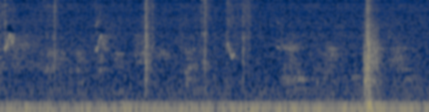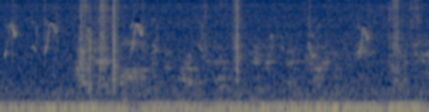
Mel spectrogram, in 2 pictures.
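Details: Two adult male Chinese blue-breasted (king) quail in a sandbox give soft, high, upward-flicking peeps, about a dozen at irregular intervals, content sounds that grow louder and more strident, over scratchy clicks and background TV hum.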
